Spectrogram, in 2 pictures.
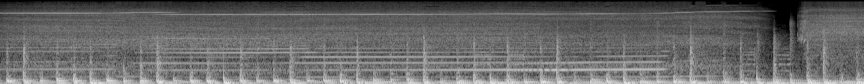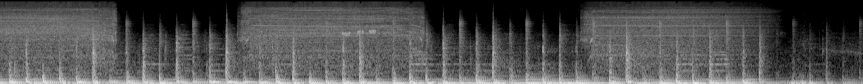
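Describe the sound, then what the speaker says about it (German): Steady high-pitched whine of a handheld router milling wood to copy a shape for a homemade power rack joint, loud and close, with several brief cutoffs as the tool pauses and restarts. "Jetzt kann ich die Form mit der Oberfräse exakt kopieren."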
